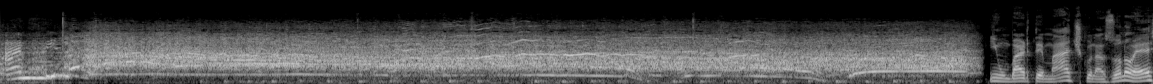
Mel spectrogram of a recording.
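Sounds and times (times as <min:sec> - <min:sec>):
large crowd of Brazilian fans cheering and shouting in celebration of Oscar win: 0:00.0 - 0:09.8
speech: 0:00.2 - 0:00.6, 0:10.1 - 0:11.5
whoops and excited yelling: 0:00.8 - 0:09.8.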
